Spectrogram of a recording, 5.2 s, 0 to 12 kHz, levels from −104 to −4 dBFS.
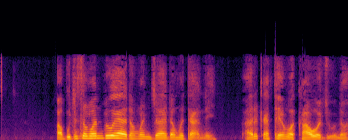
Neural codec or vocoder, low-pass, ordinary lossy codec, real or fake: codec, 16 kHz, 1 kbps, FreqCodec, larger model; 7.2 kHz; AAC, 32 kbps; fake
